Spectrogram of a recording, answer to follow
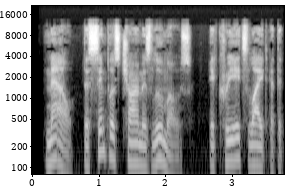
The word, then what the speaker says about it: Lumos: Now, the simplest charm is lumos. It creates light at the tip of your wand. The incantation is lumos, pronounced llo, with the emphasis on the first syllable.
